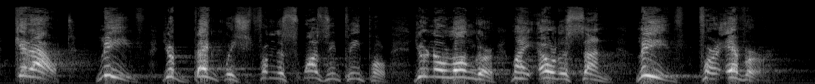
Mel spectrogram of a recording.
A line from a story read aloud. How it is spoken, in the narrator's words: he shouted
